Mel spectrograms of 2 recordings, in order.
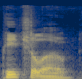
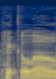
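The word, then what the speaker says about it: Picciolo: his pronunciation pronunciation correct it is in fact P chalo not piccolo or PG Olo or whatever else you people might want to call him but on a MLB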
